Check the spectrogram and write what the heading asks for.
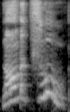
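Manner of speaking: number two called out high; excited. Real, not acted. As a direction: sing out the number, thrilled. Excited count of the news.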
